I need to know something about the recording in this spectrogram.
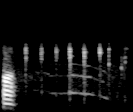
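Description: A cat meowing faintly: one drawn-out meow about a second long that falls slightly in pitch, with a scatter of faint high ticks around it.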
